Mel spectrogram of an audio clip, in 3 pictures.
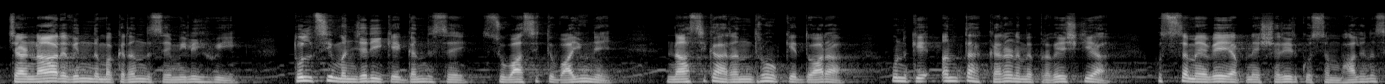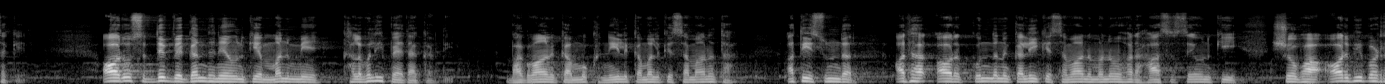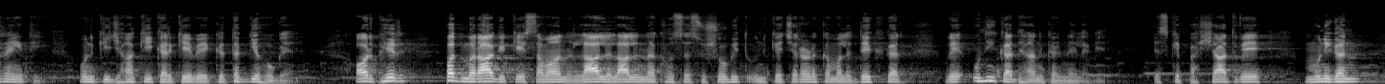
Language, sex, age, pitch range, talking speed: Hindi, male, 30-49, 110-130 Hz, 145 wpm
